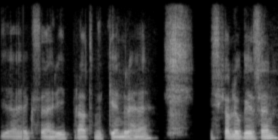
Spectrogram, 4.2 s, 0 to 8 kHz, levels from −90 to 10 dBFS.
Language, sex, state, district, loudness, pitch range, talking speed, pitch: Hindi, male, Bihar, Gaya, -21 LUFS, 100-105 Hz, 130 wpm, 105 Hz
